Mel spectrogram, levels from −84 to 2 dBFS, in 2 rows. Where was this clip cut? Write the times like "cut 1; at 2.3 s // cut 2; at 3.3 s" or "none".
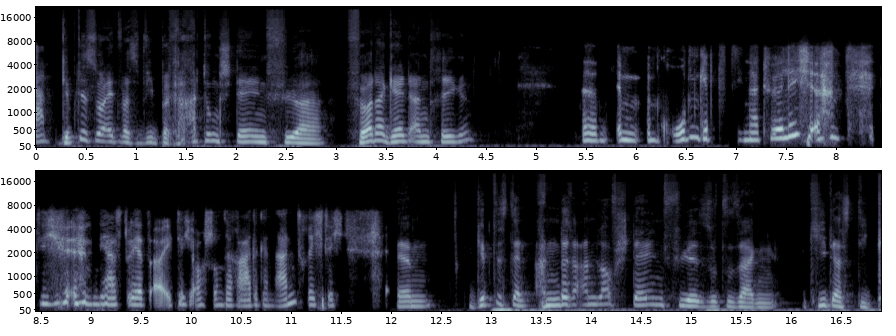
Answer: cut 1; at 3.0 s // cut 2; at 9.0 s // cut 3; at 12.0 s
